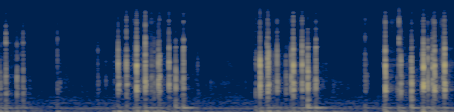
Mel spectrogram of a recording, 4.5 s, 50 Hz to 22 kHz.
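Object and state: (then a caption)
Plastic mechanical keyboard. Fingertips type on a small white 65% mechanical keyboard with plastic keycaps and a hollow plastic case, resting on a felt mat. Three bursts of quick, bright, clacky keystrokes come with short pauses between them, each key a sharp click that dies out almost at once.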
